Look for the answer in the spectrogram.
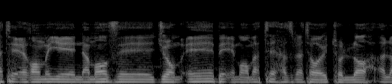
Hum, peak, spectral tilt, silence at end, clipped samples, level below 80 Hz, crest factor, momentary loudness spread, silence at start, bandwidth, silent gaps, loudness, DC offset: none; -18 dBFS; -4.5 dB/octave; 0 s; under 0.1%; -68 dBFS; 18 dB; 5 LU; 0 s; 8 kHz; none; -35 LUFS; under 0.1%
